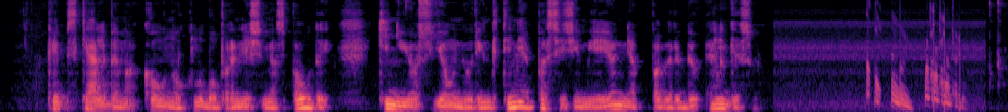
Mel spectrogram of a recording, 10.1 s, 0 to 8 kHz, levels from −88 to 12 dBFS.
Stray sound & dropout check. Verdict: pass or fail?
fail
